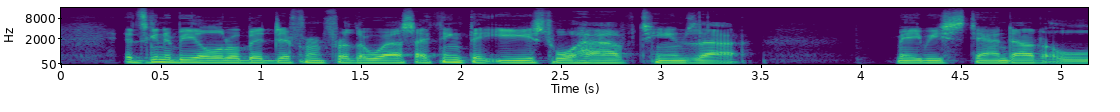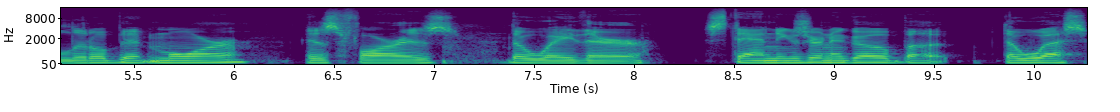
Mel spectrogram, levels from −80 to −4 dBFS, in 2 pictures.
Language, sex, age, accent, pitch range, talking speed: English, male, 20-39, American, 125-140 Hz, 235 wpm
